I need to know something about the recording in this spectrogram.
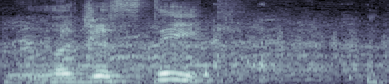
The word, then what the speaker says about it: logistique: It's actually French, from France. And actually, it's pronounced logistics. Logistique.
